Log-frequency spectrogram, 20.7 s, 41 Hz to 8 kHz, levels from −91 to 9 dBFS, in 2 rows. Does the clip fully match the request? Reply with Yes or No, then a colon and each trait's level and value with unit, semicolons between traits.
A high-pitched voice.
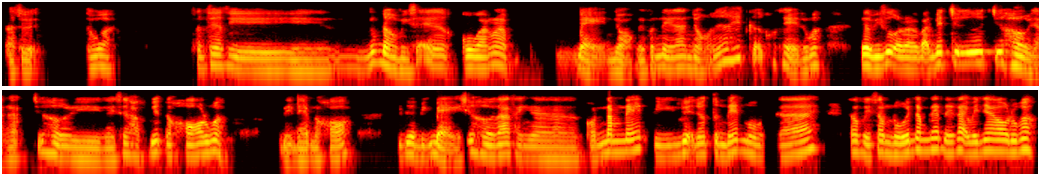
No: medium, 140 Hz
